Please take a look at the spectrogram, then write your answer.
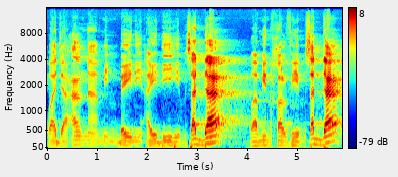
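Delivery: slow, loud chanted recitation of "Wa ja'alna mim baini aidihim sadda"; Quran recitation. Acted. Preacher recites the Prophet's verse to the congregation, chanted slow and loud. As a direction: draw out "sadda" as a sung verse.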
